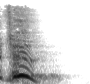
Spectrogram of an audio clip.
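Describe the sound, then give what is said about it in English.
A single sneeze: a quick breathy burst that snaps into a short voiced, falling "choo," loud at first and fading out within about half a second, followed by silence. “That was a real sneeze.”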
